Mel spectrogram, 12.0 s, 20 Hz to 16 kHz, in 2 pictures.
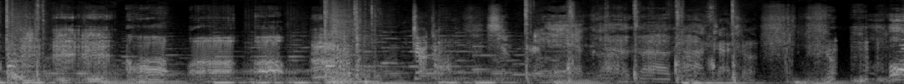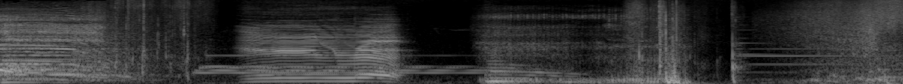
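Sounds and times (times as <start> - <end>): cartoon moose calling: 7.6 - 8.8.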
